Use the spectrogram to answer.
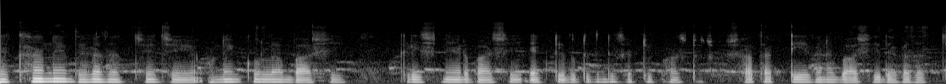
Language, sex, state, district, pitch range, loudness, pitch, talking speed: Bengali, female, Tripura, Unakoti, 105-120 Hz, -19 LUFS, 115 Hz, 120 wpm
